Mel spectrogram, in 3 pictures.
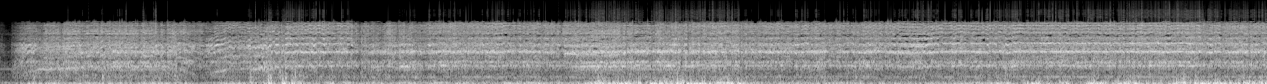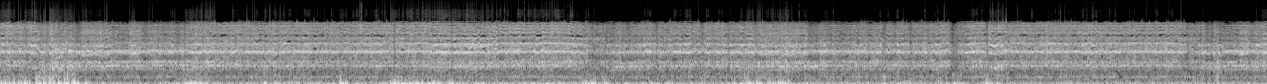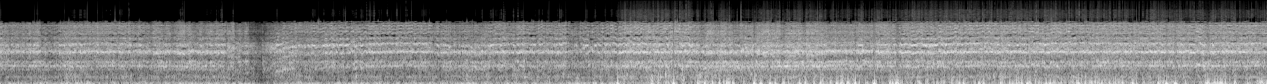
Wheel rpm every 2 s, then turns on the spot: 150, 190, 230, 230, 230, 230, 230, 230, 220, 220, 230, 230, 230, 210, 190, 220, 220, 230, 240.
none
